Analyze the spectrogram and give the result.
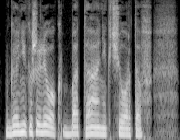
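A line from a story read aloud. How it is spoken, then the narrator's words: Menacing hiss. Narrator (Russian): прошипел наркоман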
